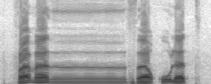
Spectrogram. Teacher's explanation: ada nun sukun bertemu dengan huruf tha, maka nunnya disamarkan ke huruf tha. Faman thaqulat, sambil ditahan gunnahnya.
